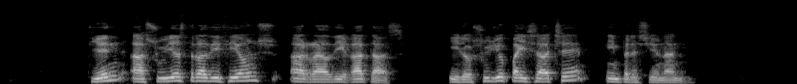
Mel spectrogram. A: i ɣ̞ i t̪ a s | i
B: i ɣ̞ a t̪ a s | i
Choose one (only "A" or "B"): B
